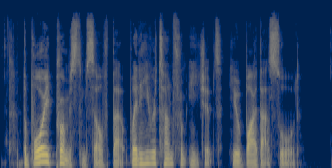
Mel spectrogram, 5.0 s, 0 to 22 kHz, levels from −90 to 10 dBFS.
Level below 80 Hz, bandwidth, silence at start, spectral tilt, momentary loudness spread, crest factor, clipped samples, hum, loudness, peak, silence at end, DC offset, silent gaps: -54 dBFS; 15.5 kHz; 0.35 s; -6 dB/octave; 16 LU; 20 dB; under 0.1%; none; -24 LUFS; -4 dBFS; 0.55 s; under 0.1%; none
